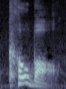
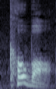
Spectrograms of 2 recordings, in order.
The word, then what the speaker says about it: COBOL: website and among others says it's COBOL COBOL is how you say that old programming language if you know how to use it maybe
